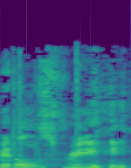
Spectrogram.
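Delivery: high, loud, slow bellow.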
